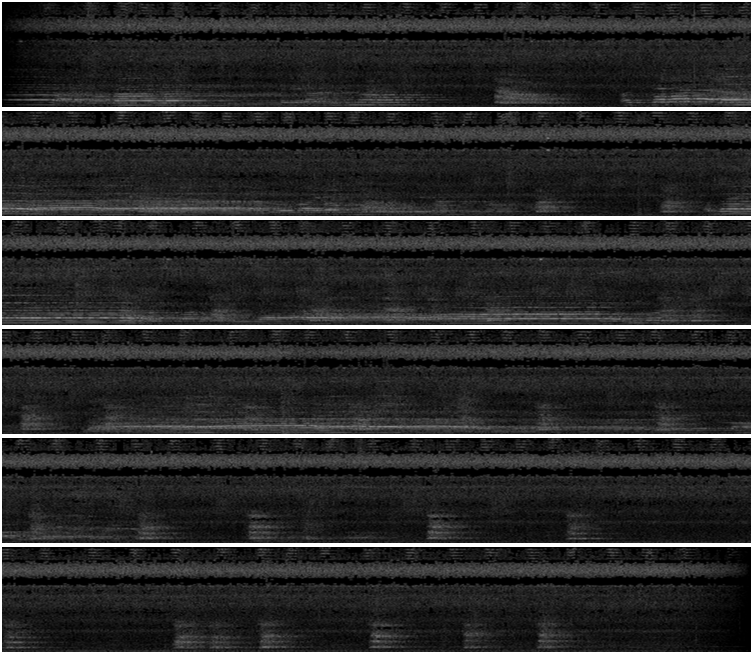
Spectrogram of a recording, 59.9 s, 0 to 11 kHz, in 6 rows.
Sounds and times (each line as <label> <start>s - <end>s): monk singing 0.0s - 5.9s
monk singing 8.2s - 17.6s
monk singing 19.3s - 42.4s
monk singing 43.2s - 45.9s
